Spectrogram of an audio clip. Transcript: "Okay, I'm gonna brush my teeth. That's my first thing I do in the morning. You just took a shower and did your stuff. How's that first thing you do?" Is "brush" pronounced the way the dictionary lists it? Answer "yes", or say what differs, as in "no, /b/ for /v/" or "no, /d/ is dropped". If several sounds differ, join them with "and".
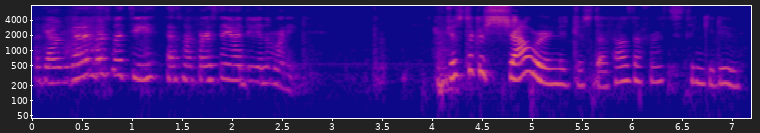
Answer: no, /ɹ/ is dropped and /s/ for /ʃ/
